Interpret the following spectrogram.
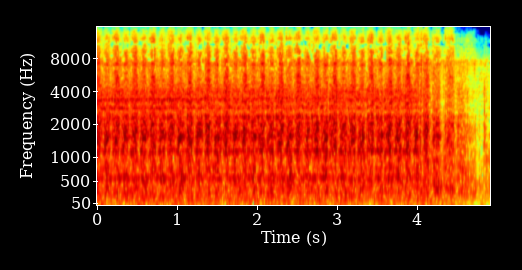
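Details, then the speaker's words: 1964 Jeep CJ-5 sat in a barn 30 years, seized engine freed, starter jumped directly: even rasping crank at about three beats a second, no firing; spins over nicely but won't start, and all four cylinders push air. "Well, it spins over nice, but it is not the big uh kapoo of solution that I figured we might have."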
